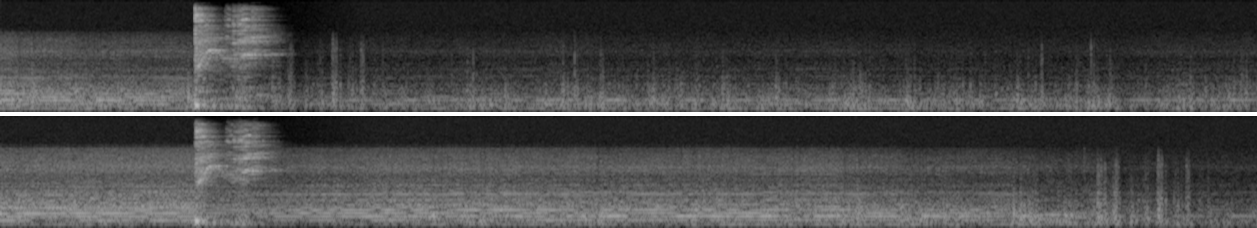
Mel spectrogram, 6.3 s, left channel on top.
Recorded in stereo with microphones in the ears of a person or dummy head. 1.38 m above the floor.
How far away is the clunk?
About 2.5 m.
